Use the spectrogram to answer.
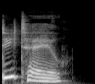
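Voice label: "detail", British English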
